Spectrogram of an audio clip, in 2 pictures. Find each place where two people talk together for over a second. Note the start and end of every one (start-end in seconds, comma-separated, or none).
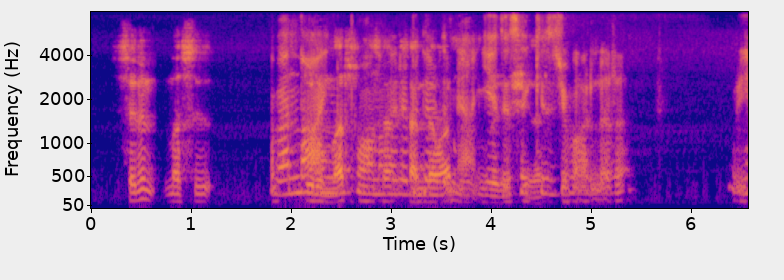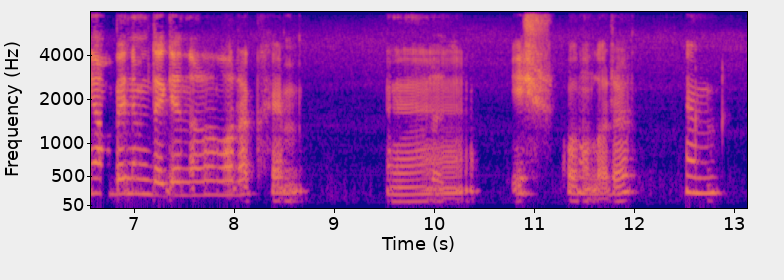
2.2-4.5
